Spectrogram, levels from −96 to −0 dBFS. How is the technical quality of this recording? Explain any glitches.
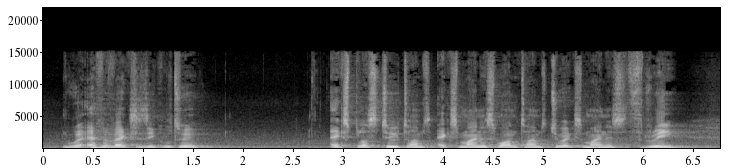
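No audible glitches turn up anywhere in the recording, so there is nothing to diagnose.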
